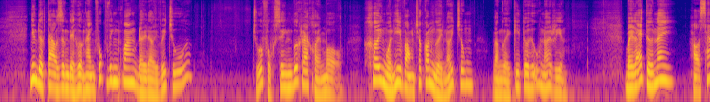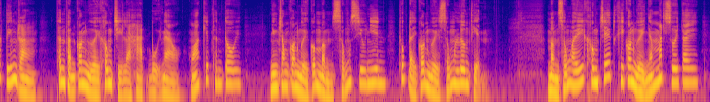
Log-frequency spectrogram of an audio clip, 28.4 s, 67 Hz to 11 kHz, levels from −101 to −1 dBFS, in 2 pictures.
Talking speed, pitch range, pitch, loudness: 180 wpm, 100-170 Hz, 135 Hz, -19 LUFS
